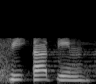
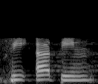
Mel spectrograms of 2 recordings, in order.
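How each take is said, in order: The two takes are said the same way.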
